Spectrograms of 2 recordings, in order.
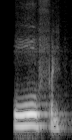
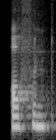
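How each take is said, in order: First: Long, closed O in "offen", as in Ofen; long vowel. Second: Short O in "offen"; short vowel. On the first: Teacher showing learners the long vowel in "offen". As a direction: stretch the first vowel of "offen". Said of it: "una vocal larga". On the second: Teacher showing learners the short vowel in "offen". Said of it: "una vocal corta". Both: Shown as a demonstration.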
